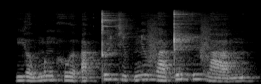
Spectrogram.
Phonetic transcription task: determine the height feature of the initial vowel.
mid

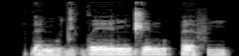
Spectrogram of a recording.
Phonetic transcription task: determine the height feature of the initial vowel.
mid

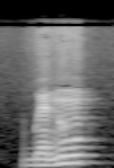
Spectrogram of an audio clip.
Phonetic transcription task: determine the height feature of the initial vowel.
mid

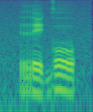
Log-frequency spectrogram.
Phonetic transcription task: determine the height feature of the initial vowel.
mid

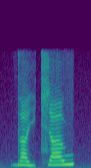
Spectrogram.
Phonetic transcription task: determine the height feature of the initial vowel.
low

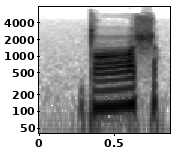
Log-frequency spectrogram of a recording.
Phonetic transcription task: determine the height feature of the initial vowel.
low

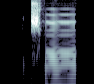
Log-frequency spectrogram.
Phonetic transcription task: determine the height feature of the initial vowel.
mid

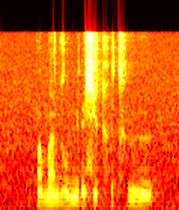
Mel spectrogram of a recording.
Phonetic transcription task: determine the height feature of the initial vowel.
low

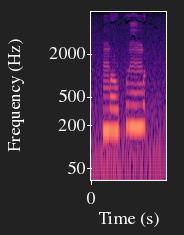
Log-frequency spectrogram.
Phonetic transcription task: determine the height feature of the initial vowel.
mid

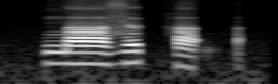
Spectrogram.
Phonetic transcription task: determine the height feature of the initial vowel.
low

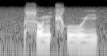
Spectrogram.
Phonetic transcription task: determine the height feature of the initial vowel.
mid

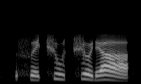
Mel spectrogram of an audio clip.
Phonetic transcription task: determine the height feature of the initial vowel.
mid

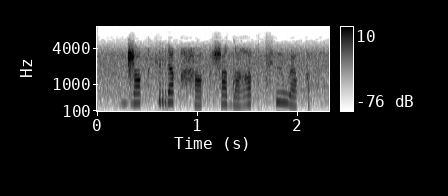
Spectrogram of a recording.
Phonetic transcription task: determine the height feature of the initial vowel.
low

